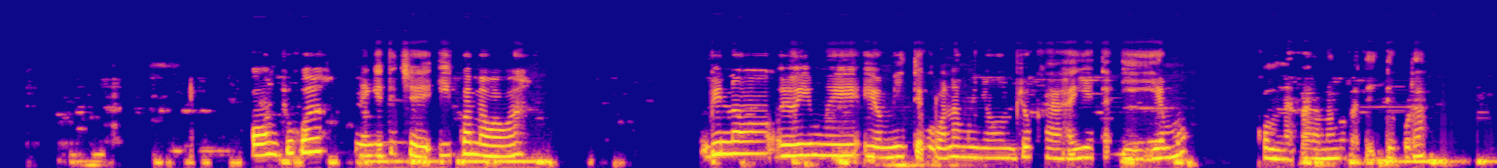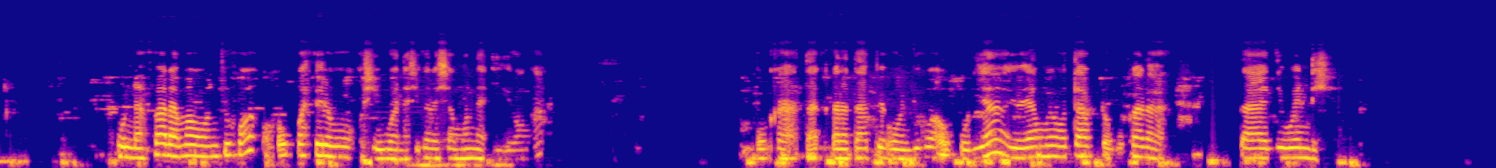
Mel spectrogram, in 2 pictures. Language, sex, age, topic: Oshiwambo, female, 25-35, agriculture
